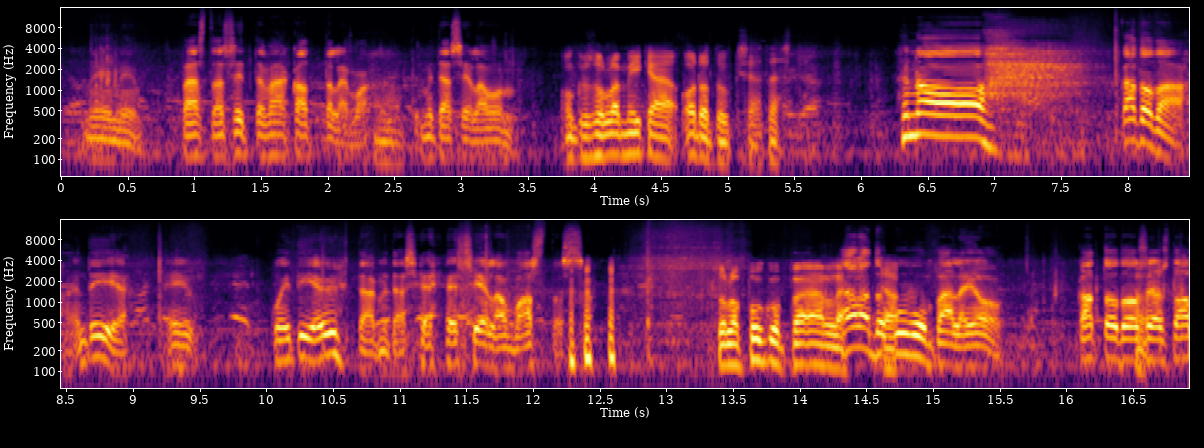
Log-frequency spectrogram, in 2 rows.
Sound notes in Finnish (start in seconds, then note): 6.8 huokaisee; 12.0 naurahtaa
